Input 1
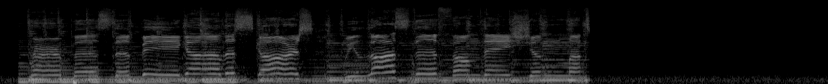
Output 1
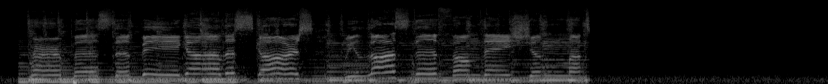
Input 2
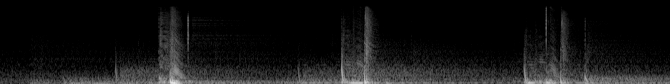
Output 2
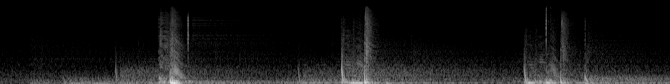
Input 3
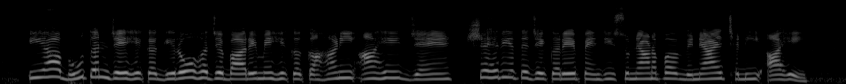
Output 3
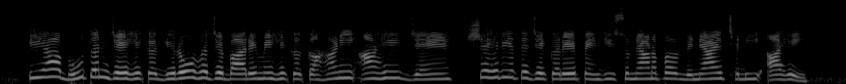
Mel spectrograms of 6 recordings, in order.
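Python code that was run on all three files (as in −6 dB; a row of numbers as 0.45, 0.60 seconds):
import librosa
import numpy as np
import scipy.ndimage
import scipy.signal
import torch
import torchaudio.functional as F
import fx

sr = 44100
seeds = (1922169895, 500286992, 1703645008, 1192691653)

y = fx.doppler_dist(x, sr, depth_ms=0.12)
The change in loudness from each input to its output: 0.0, 0.0, 0.0 LU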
